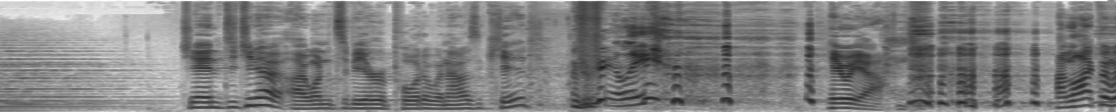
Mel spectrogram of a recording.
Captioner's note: laughs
